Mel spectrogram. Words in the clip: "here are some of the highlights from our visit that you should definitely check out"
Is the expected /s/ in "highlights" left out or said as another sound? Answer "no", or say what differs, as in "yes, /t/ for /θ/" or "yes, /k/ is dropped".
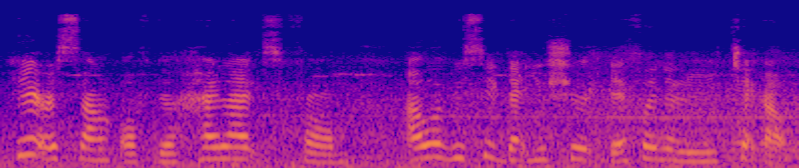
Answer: no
